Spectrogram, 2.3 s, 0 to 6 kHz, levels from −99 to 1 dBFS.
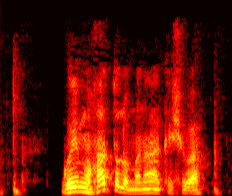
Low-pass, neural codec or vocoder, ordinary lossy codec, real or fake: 5.4 kHz; none; MP3, 48 kbps; real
